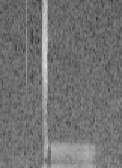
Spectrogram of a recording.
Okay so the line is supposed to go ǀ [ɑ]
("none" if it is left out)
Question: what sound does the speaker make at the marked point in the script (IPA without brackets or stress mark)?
ɑ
